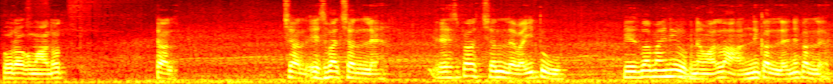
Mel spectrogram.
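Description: A man talks his way through a driving game in a loose, chatty flow, urging his truck along and talking to viewers. His voice sits a little high. Faint game sounds hum underneath. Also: moderate pace, darkish tone, low-quality recording. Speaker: gaming streamer. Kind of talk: casual gameplay commentary.

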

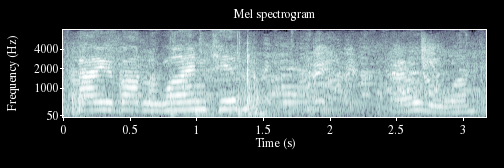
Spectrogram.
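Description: A woman playing a worldly, cynical western saloon girl with an unhurried delivery. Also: high-pitched. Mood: weary. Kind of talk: 1950s television western acting. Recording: old TV soundtrack, music, saloon crowd.

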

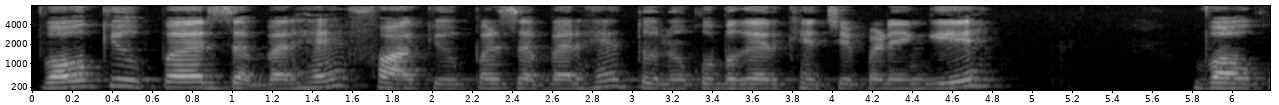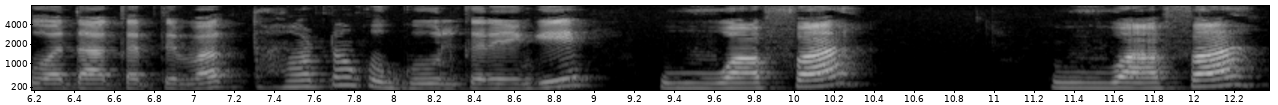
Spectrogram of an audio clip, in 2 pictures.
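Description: Speaking slowly in a low-pitched voice, a female tajweed teacher breaks down the rules of Quran recitation one step at a time. After patiently explaining every letter, she leads slow syllable drills, chanting them louder and stretched out.

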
